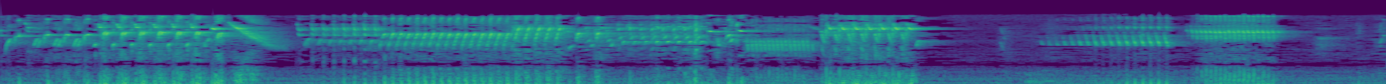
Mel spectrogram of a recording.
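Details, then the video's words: Canary cross goldfinch mule delivering a long varied song: rapid trills, falling sweeps, buzzy held notes and lower pulsed phrases in several bursts with short gaps, over continuous low hum. "Chant Mulet Canari X Chardonneret"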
